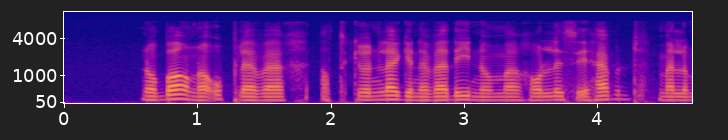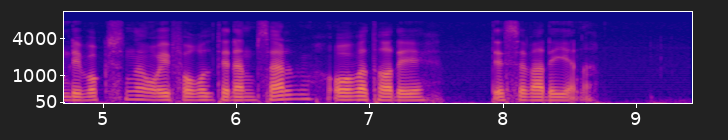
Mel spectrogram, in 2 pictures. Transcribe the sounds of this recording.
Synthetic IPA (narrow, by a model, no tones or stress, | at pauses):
nɔʁbɑʁnɑʔʊpʰleːʋəʁʔɑt̪ɡ̥ʁʉnlɛɡənəʋæʁd̪iːnʊməʁhɔlːəsiːɦɛʋd̪mɛlːɔmd̪iːʋɔksnəoːifɔʁhɔlt̪ʰɪld̪ɛmsɛlʋoːʋəʁt̪ʰɑːd̪iː | d̪̥ɪsəʋæʁd̪iːə̰nʔə̰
